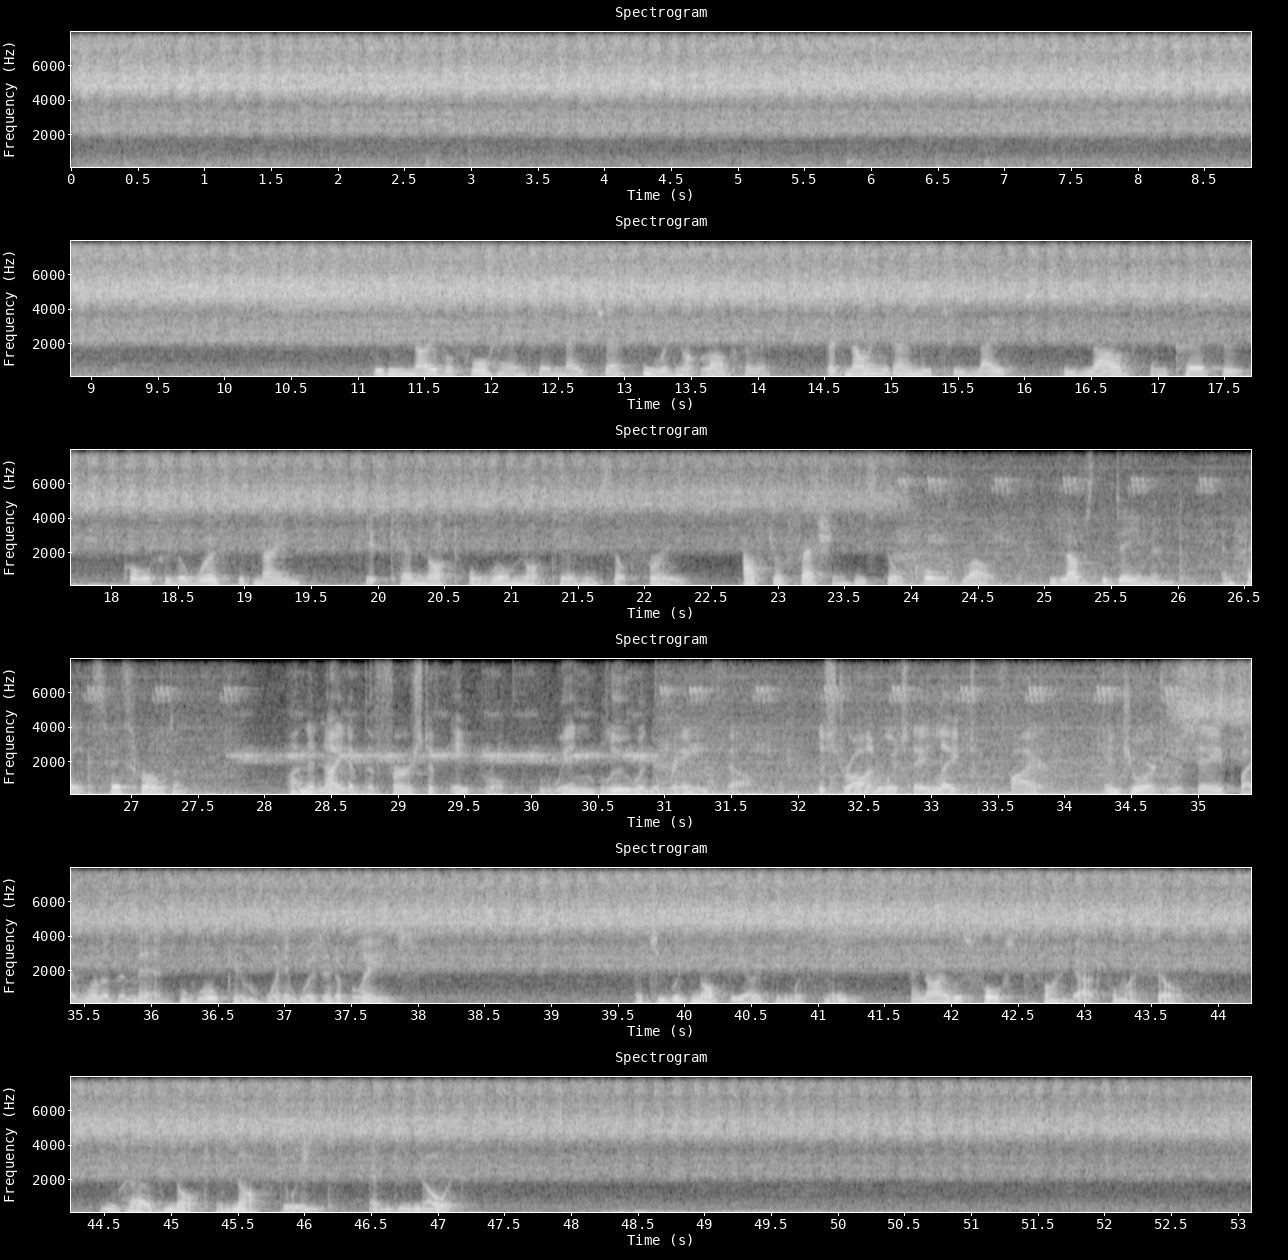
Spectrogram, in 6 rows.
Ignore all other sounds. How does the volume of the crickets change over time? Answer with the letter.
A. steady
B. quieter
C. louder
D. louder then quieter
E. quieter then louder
E.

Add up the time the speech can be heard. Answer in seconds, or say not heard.
34 s.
